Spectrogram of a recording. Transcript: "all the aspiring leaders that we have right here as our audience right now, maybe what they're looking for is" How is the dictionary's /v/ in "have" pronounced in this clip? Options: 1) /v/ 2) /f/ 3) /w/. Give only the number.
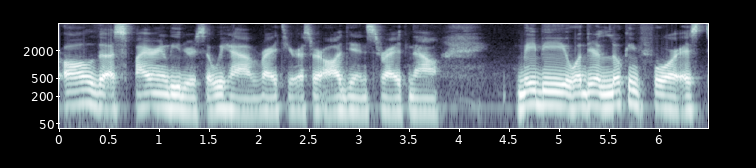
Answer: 1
